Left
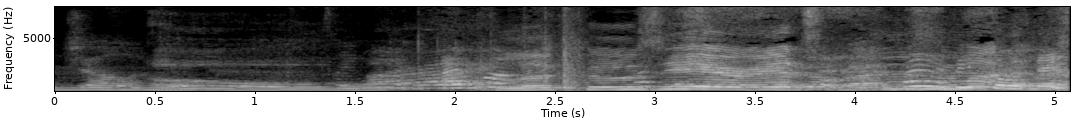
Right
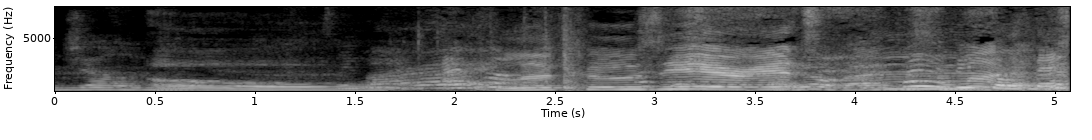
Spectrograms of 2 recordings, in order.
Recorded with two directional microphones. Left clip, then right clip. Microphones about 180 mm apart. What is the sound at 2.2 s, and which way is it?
Speech, 5° left (ahead or behind).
